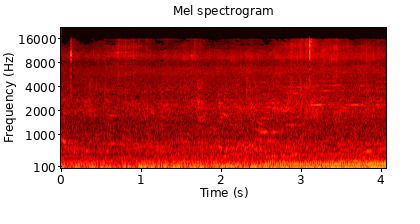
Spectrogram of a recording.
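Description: Car traffic ambience: a steady low rumble of vehicle engines.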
